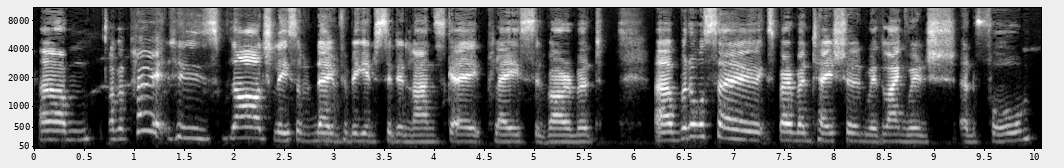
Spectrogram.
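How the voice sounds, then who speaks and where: A woman poet and academic, introducing herself briskly over a video call with thoughtful pauses. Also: on the low side, bright, forceful tone. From Yorkshire.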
